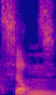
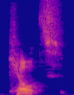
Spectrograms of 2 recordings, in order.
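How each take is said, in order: First: The word begins with a soft S sound. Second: The word begins with a hard K sound. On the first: This is the older form still used for sports teams. The speaker calls it wrong. "it's still phonetically correct to say it with an S sound" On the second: This is the form scholars now prefer for the ancient people. The speaker calls it right. "it is correct to call the European peoples Celts"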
